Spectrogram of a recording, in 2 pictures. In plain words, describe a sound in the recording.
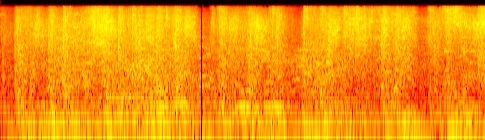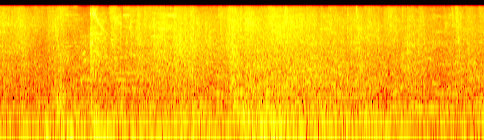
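Spell blasts, explosions and weapon hits from a video game fight crackle and boom without pause.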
